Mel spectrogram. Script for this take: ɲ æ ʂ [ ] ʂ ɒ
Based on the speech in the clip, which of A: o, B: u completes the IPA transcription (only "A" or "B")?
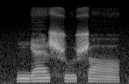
B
